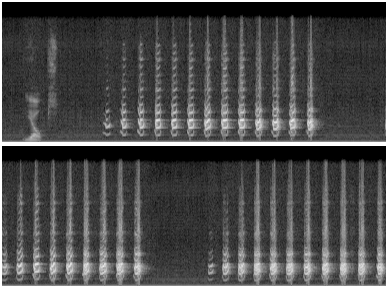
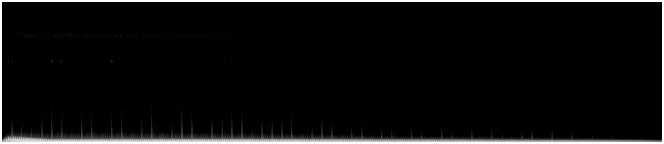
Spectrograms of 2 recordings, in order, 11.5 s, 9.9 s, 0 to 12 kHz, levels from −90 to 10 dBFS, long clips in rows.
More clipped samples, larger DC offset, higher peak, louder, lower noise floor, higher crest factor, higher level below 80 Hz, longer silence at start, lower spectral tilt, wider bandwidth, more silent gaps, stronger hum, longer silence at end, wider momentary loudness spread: first, 0.7% vs under 0.1%; second, 0.3% vs 3%; about the same, 0 dBFS vs -2 dBFS; first, -9 LUFS vs -12 LUFS; about the same, -40 dBFS vs -39 dBFS; about the same, 12 dB vs 8 dB; second, -40 dBFS vs -14 dBFS; first, 0.4 s vs 0 s; second, 0 dB/octave vs -17.5 dB/octave; first, 11 kHz vs 0.4 kHz; neither; neither; about the same, 0 s vs 0 s; about the same, 17 LU vs 19 LU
